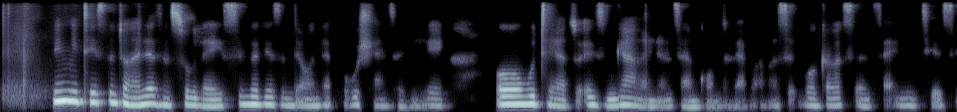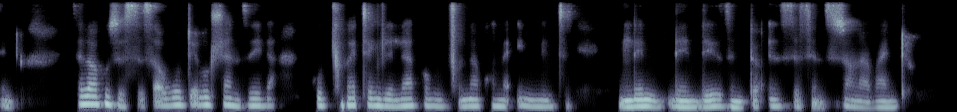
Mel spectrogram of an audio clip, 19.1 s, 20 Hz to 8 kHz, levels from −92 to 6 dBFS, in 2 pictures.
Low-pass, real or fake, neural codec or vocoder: 7.2 kHz; fake; codec, 24 kHz, 0.9 kbps, WavTokenizer, large speech release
